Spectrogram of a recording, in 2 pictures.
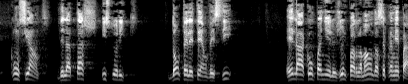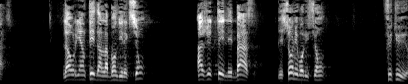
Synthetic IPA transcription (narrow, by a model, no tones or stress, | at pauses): kõsjɑ̃nt̪ | d̪elat̪aʃist̪oɾik | d̪ɔ̃nt̪ɛlet̪ɛɛ̃vest̪i | ɛlaːkõmpaɲeləʒønpaɾlamɑ̃d̪ɑ̃sepɾemjɛpa̰ʒ | laoɾjɑ̃nt̪ed̪ɑ̃labɔ̃nd̪iɾɛksjɔ̃ | aʒet̪ːelebaz | d̪esõnevolysjɔ̃ | fyt̪yːɾ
